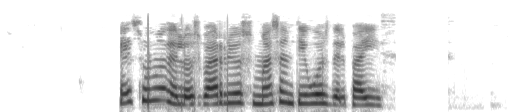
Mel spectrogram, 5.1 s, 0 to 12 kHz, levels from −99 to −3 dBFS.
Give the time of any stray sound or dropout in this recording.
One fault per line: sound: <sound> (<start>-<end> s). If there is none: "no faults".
no faults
